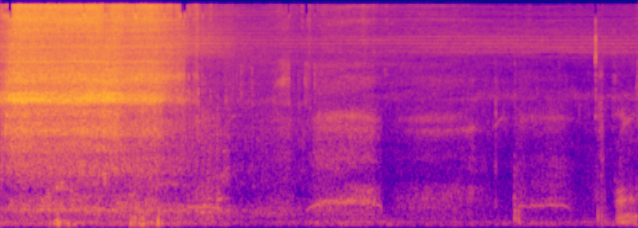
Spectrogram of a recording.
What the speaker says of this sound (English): run some water.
